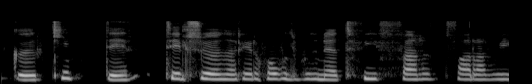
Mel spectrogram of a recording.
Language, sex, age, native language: Icelandic, male, 18-19, Icelandic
